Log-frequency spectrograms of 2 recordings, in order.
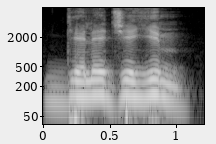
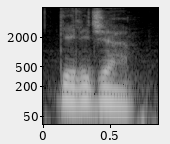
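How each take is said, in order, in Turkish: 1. Her harf yazıldığı gibi telaffuz ediliyor. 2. Bu kelime yazılışından farklı telaffuz ediliyor. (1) "Türkçe yazıldığı gibi okunan bir dil değildir. Geleceğim demezsiniz" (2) "Böyle yazarsınız ama geleceğim dersiniz"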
